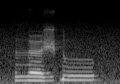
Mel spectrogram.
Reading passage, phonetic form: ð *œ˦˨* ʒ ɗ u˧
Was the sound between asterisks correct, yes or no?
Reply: no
